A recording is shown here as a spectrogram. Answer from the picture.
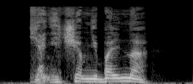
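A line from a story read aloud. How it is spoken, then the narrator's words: Hissing. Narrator (Russian): зашипела Света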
